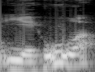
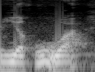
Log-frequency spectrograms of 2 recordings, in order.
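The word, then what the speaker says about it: יהוה: Ito po yung YHWH na posibleng napopronounce ng Yehuwah or Yahuwah na sa modern translation, ito po ay napopronounce na Yahweh or Jehovah.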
